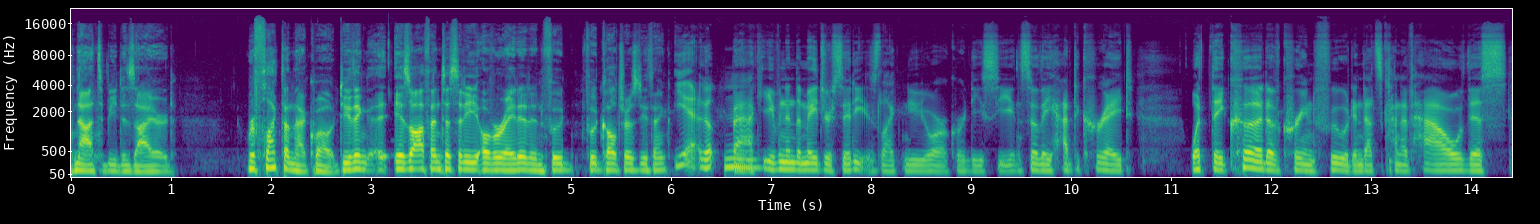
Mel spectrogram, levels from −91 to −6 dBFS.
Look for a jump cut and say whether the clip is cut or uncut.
cut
